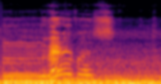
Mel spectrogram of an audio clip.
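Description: Steady low rumble of a car moving through traffic, heard from inside the cabin, with a brief voice-like tone in the middle and a short hiss near the end.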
